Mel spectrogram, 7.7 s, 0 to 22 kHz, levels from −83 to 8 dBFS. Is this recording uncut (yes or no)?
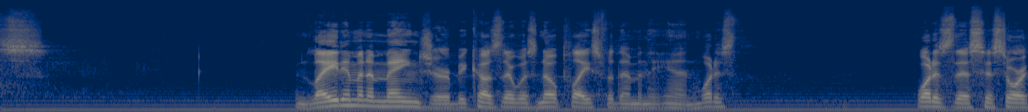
yes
